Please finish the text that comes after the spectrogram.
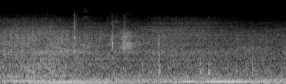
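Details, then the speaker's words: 2017 BMW X5, 135,000 miles, passenger-side air suspension compressor after removal and repair: steady low hum with faint even mechanical whir; pump working normally and car back to normal ride height. "it's working i can hear the pump uh it is working oh my gosh and uh the car is back to the normal ride height"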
